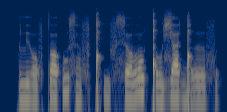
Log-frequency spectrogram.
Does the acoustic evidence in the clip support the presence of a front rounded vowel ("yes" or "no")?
yes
